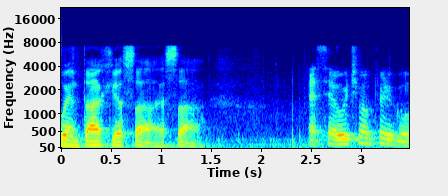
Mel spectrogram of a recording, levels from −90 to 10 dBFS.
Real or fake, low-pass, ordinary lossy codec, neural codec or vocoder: fake; 7.2 kHz; none; vocoder, 44.1 kHz, 128 mel bands every 512 samples, BigVGAN v2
